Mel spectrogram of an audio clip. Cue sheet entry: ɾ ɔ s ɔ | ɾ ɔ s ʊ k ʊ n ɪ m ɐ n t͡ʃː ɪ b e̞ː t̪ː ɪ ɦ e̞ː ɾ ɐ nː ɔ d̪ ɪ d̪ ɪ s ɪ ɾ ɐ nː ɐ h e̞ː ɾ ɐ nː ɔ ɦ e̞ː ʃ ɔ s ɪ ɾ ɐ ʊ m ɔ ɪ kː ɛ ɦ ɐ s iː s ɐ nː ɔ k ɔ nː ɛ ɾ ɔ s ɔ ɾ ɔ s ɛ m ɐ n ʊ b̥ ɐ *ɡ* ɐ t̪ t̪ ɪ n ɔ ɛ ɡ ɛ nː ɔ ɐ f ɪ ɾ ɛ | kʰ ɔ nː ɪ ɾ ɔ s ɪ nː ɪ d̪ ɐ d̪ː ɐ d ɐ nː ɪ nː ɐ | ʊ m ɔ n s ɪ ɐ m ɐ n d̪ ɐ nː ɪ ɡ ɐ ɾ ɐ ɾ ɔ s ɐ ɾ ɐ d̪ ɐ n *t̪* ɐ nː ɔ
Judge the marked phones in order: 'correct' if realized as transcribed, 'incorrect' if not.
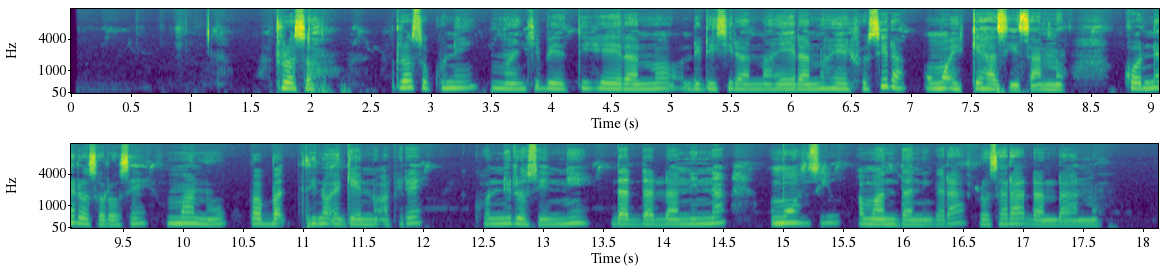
incorrect, incorrect

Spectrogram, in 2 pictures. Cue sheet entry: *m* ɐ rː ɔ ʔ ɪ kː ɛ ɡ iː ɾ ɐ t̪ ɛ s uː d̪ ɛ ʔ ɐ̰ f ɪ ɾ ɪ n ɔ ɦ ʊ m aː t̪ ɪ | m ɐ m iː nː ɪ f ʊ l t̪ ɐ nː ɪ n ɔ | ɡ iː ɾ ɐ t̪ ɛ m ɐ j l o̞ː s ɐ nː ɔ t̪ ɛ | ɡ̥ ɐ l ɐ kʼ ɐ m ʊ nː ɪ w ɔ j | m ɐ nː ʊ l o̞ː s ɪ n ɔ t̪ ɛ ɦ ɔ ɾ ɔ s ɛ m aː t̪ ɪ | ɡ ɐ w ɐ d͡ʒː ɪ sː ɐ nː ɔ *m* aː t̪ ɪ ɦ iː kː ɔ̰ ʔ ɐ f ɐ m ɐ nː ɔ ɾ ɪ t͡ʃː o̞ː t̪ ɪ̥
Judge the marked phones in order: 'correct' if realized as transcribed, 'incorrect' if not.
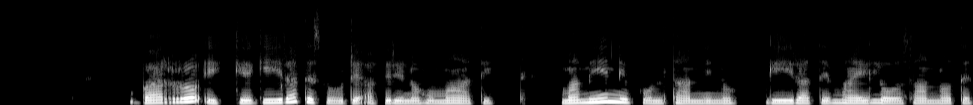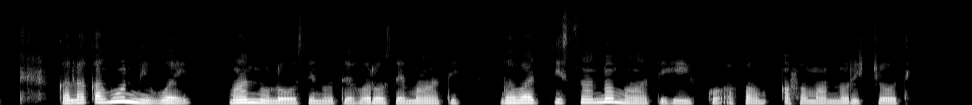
incorrect, correct

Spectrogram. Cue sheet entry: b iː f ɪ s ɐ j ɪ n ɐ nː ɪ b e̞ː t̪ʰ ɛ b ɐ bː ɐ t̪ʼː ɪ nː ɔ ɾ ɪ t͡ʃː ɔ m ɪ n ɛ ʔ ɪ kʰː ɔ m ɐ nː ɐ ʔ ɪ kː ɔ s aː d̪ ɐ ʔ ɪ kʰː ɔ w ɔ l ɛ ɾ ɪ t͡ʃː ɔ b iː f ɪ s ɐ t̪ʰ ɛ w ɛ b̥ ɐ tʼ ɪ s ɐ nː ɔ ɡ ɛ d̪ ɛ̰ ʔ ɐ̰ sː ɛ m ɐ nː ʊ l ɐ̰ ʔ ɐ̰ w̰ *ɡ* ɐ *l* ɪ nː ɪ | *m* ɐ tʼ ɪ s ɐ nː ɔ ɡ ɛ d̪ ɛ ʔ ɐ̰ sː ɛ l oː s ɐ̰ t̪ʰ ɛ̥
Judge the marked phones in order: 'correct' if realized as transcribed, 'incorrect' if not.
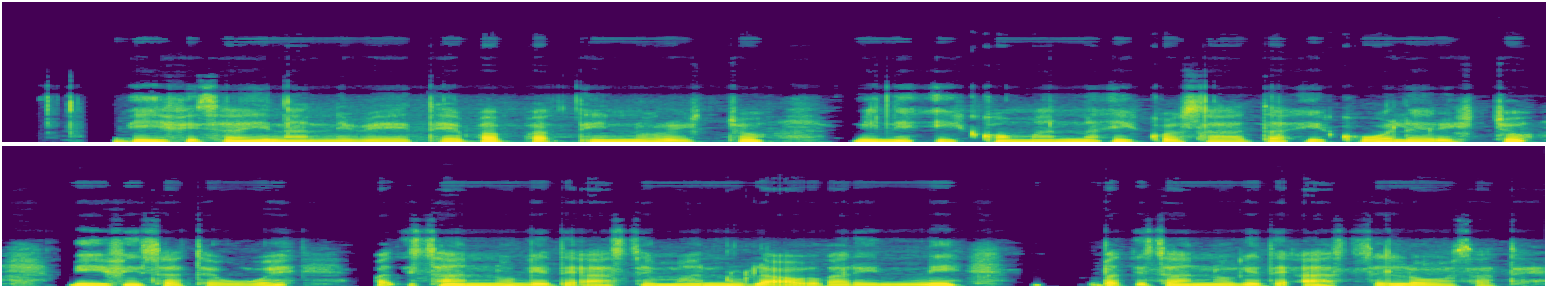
correct, incorrect, incorrect

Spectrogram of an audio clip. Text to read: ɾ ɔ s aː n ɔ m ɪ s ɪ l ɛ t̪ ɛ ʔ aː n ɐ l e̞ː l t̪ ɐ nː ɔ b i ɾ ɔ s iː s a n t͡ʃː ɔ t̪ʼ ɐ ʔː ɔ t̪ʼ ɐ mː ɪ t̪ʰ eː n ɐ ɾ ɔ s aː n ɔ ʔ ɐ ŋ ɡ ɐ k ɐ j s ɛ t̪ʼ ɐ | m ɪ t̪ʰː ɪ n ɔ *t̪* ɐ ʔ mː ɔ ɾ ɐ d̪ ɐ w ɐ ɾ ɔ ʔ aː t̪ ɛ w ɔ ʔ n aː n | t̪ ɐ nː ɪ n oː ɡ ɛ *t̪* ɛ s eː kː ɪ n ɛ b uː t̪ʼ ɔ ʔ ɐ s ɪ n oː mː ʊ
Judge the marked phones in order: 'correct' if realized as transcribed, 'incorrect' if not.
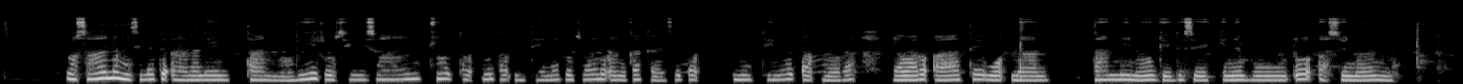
incorrect, incorrect

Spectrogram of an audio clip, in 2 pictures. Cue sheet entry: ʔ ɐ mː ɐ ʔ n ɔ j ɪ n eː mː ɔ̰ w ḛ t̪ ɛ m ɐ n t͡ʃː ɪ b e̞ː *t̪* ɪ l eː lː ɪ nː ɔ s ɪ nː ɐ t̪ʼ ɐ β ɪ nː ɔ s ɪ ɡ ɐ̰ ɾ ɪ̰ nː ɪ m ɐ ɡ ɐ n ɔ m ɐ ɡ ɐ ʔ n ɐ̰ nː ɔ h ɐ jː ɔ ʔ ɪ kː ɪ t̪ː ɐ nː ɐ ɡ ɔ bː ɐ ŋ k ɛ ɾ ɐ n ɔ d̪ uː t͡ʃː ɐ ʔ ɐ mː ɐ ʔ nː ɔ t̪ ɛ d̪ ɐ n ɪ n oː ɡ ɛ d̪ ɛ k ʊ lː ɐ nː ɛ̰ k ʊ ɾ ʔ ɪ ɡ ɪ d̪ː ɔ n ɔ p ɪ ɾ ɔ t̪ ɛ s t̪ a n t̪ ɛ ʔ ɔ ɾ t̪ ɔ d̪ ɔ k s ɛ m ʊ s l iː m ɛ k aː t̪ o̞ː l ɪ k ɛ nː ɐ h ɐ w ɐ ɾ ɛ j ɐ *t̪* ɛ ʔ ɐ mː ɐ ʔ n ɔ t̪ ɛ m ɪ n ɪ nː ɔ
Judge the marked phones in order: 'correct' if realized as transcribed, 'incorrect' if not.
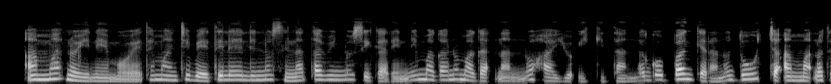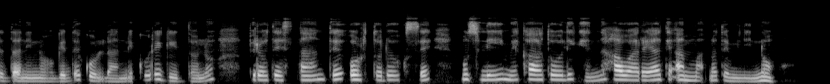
correct, correct

